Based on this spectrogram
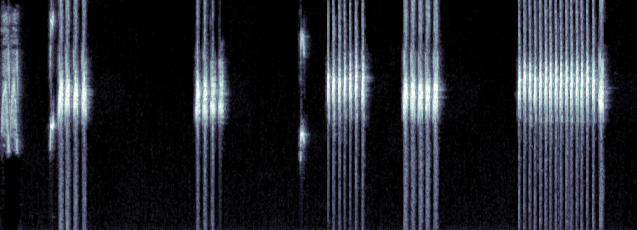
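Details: Blue-crowned hanging parrot, clean recording meant for teaching cage birds: a brief harsh buzz, then bursts of thin, very high rapid notes, closing with a long quick trill of about fifteen notes.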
